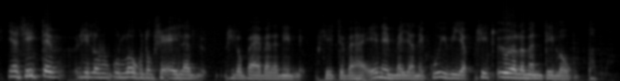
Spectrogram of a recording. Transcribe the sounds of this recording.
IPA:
jɑ sitːeʋ silːoŋ kul loˑukutukse eˑilæ silːo pæˑiʋælˑæ nin sitːe ʋæhæ enemːæj jɑ ne kuiʋi jɑ sit yølːæ mæntiːl loˑukutːɑmːɑ̥

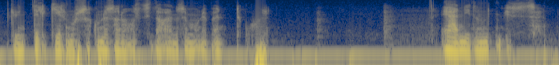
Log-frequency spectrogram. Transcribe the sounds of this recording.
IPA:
kyntːelʲkirnusːɑ ku ne sɑnoʋɑt sitæ ɑˑenɑ semːone pøntːø ku olʲ ehæ niːt on nyt misːæ̥ː

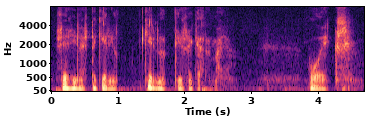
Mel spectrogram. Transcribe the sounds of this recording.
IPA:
se siːnæ sitːe kirju kirnutːiːn se kermɑ jɑ̥ ʋoˑiksi

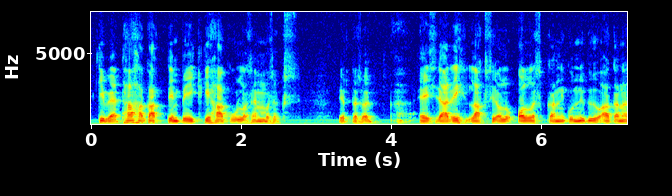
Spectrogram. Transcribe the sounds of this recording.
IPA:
kiʋethæh hɑkɑtːiːm pi̞ikːihɑkulːɑ semːosʲeks jotːɑ se olʲ eˑi sitæ rihlɑːksˑiː olːuʔ ʔolːeskɑːn niːŋ kun nykyɑˑe̝kɑnɑ

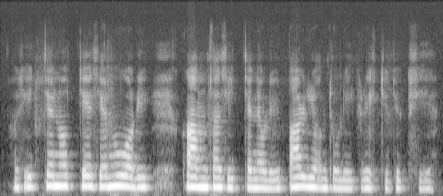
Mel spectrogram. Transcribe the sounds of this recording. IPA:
no sitːen otːi jɑ se nuori kɑnsɑ sitːe ne oliˑ pɑljon tuliˑ kristityksi jæ

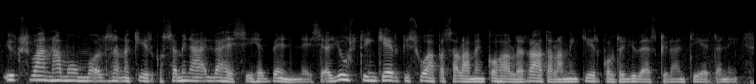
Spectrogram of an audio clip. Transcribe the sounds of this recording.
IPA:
yks ʋɑnhɑ mumːo olʲ sɑnːɑ kirkosːɑ minæ el læhes siːheʋ ʋenːeːseː jɑ justiːŋ kerkis huɑpɑsɑlɑmeŋ kohɑlːer rɑˑotɑlɑmːiŋ kirkoltɑ jyʋæskylæn tietæ ni

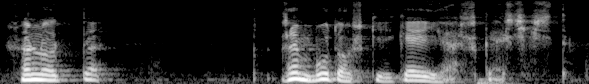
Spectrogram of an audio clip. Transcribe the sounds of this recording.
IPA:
sɑno etːæ sem putoskiː keihæs kæsistæ̥

